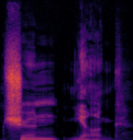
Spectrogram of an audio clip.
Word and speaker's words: Xin Yang: This is your host, Abdullah Najjar, and in today's episode, I am joined by Xin Yang. Is that correct pronunciation?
